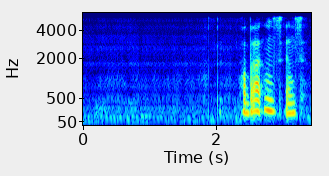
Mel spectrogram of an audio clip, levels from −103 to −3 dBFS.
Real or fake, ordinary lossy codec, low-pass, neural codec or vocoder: fake; none; 5.4 kHz; autoencoder, 44.1 kHz, a latent of 192 numbers a frame, MeloTTS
